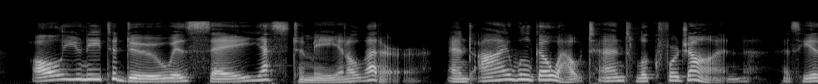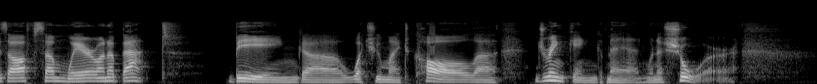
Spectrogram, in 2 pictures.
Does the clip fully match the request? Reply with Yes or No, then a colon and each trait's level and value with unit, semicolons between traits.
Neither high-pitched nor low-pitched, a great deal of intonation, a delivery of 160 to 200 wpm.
No: medium, 145 Hz; wide, 7.4 semitones; average, 145 wpm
